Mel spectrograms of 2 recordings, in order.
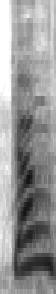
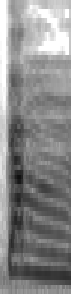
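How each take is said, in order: First: The syllable is said with a high tone. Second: The syllable is said with a falling tone. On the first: "เสียงตีอ่ะ" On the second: "เสียงโทพิเศษ"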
